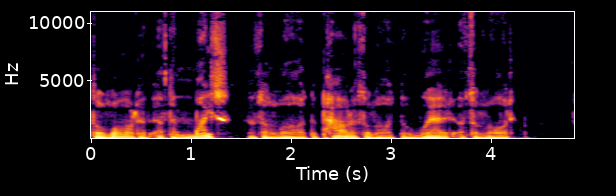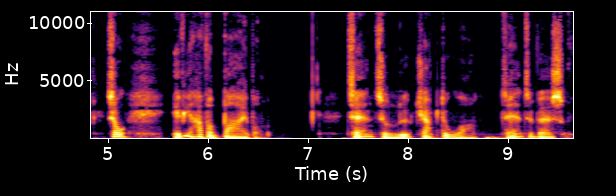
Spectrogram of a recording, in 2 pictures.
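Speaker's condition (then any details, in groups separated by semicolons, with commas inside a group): No condition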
